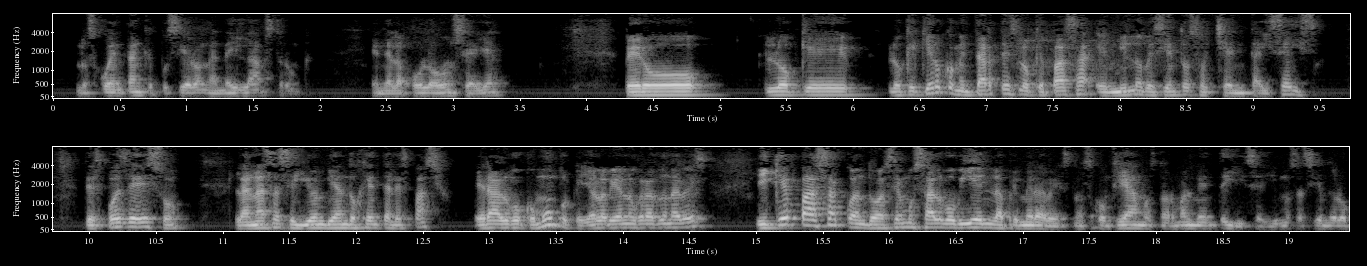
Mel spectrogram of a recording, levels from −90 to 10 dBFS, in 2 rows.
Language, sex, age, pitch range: Spanish, male, 40-59, 95-125 Hz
